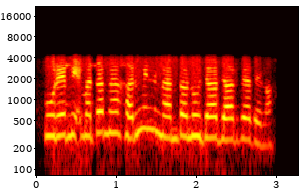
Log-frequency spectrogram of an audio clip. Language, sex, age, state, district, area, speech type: Dogri, female, 18-30, Jammu and Kashmir, Samba, rural, conversation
